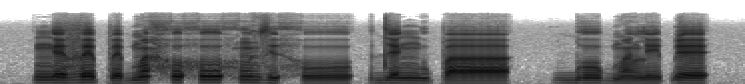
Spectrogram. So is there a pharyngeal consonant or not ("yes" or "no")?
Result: no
